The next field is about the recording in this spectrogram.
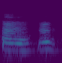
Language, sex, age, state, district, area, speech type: Dogri, male, 18-30, Jammu and Kashmir, Udhampur, rural, conversation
